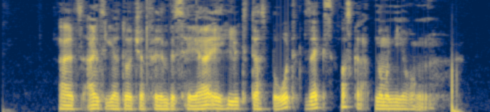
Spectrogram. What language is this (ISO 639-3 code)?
deu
